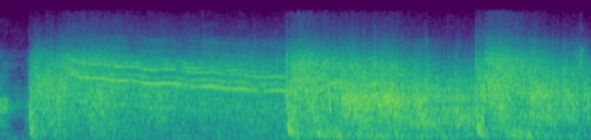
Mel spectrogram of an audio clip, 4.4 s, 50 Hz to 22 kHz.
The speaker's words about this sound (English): I count up to a one, then fire. 1 1/4, 1 1/2, 3 1/4, fire!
